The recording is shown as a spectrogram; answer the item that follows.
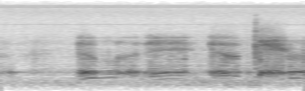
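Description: Votrax voice synthesizer speaking in a flat, robotic monotone, its syllables coming in short choppy pieces at one unchanging pitch.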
